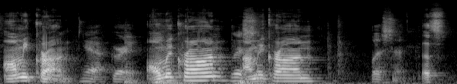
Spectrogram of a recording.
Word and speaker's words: omicron: or as uh as joe biden called to omnicron everybody was mispronouncing it pretty hard for a week so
